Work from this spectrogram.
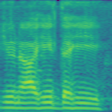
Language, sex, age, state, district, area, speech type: Urdu, male, 18-30, Bihar, Gaya, rural, spontaneous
